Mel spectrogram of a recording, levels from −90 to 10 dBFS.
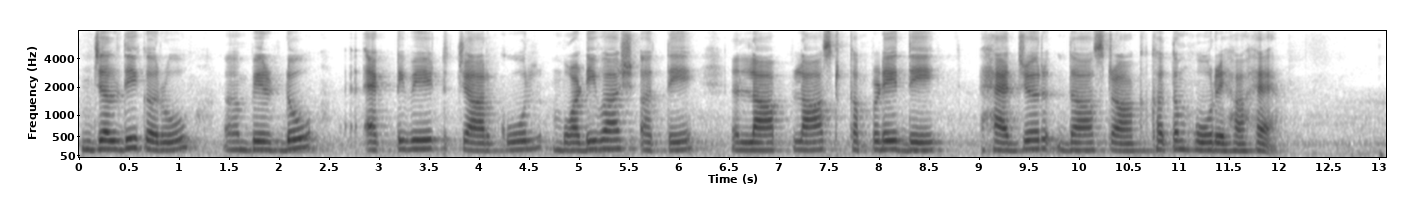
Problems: background sounds at intervals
